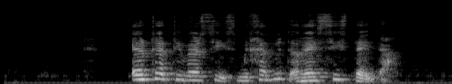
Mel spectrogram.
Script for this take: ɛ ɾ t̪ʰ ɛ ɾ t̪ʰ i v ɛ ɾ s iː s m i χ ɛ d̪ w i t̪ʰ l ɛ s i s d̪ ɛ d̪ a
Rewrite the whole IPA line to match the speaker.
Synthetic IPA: ɛ ɾ t̪ʰ ɛ ɾ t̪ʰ i v ɛ ɾ s iː s m i χ ɛ d̪ w i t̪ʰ ɾ ɛ s i s d̪ ɛ d̪ a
